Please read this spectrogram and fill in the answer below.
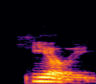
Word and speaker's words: Healey: Healy, Healy.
